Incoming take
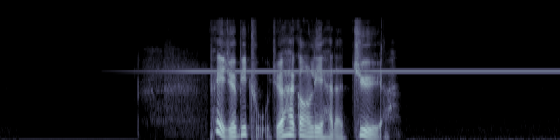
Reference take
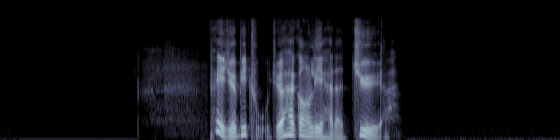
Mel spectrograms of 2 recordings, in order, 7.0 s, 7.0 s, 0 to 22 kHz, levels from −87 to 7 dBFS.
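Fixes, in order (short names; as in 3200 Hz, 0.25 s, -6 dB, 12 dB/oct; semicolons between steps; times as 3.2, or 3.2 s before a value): notch 2700 Hz, Q 30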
